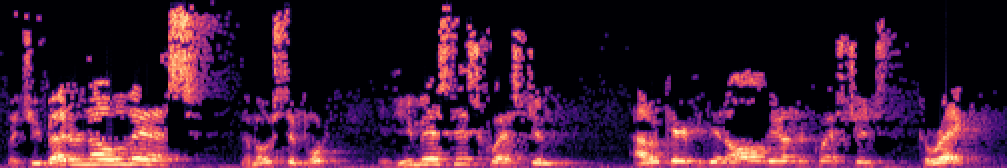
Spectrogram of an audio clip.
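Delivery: stern teacher warning. Retold or imitated. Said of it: "When I taught school, I tell the kids".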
